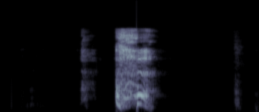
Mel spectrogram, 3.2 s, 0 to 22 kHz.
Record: {
  "cough_length": "3.2 s",
  "cough_amplitude": 32026,
  "cough_signal_mean_std_ratio": 0.31,
  "survey_phase": "beta (2021-08-13 to 2022-03-07)",
  "age": "65+",
  "gender": "Male",
  "wearing_mask": "No",
  "symptom_headache": true,
  "symptom_onset": "12 days",
  "smoker_status": "Ex-smoker",
  "respiratory_condition_asthma": false,
  "respiratory_condition_other": false,
  "recruitment_source": "REACT",
  "submission_delay": "28 days",
  "covid_test_result": "Negative",
  "covid_test_method": "RT-qPCR",
  "influenza_a_test_result": "Negative",
  "influenza_b_test_result": "Negative"
}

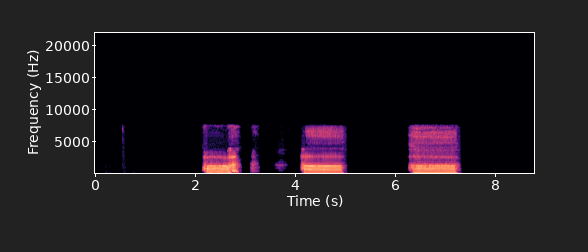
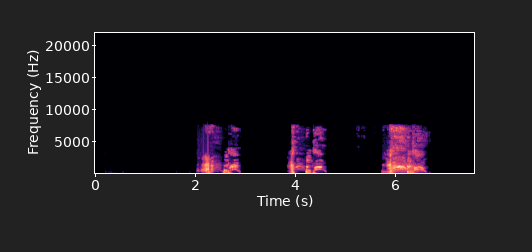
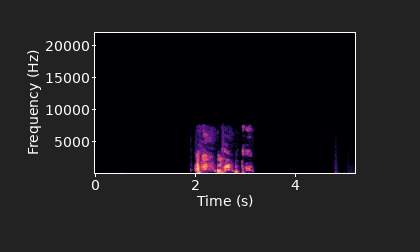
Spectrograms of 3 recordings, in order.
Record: {
  "exhalation_length": "8.8 s",
  "exhalation_amplitude": 27605,
  "exhalation_signal_mean_std_ratio": 0.43,
  "three_cough_length": "7.6 s",
  "three_cough_amplitude": 28187,
  "three_cough_signal_mean_std_ratio": 0.35,
  "cough_length": "5.2 s",
  "cough_amplitude": 29165,
  "cough_signal_mean_std_ratio": 0.24,
  "survey_phase": "beta (2021-08-13 to 2022-03-07)",
  "age": "45-64",
  "gender": "Male",
  "wearing_mask": "No",
  "symptom_cough_any": true,
  "symptom_new_continuous_cough": true,
  "symptom_runny_or_blocked_nose": true,
  "symptom_fatigue": true,
  "symptom_headache": true,
  "smoker_status": "Ex-smoker",
  "respiratory_condition_asthma": false,
  "respiratory_condition_other": false,
  "recruitment_source": "Test and Trace",
  "submission_delay": "2 days",
  "covid_test_result": "Positive",
  "covid_test_method": "RT-qPCR",
  "covid_ct_value": 26.9,
  "covid_ct_gene": "ORF1ab gene",
  "covid_ct_mean": 28.0,
  "covid_viral_load": "670 copies/ml",
  "covid_viral_load_category": "Minimal viral load (< 10K copies/ml)"
}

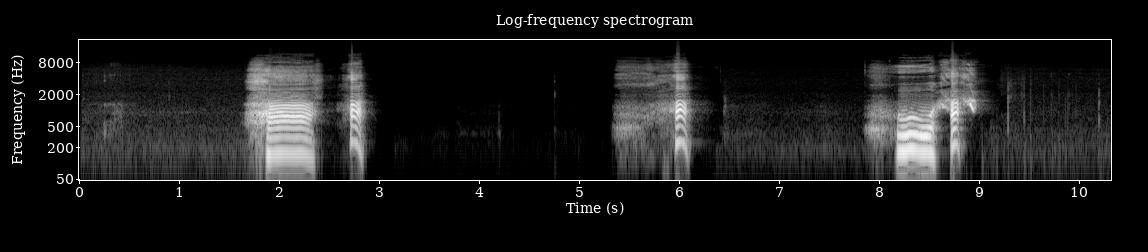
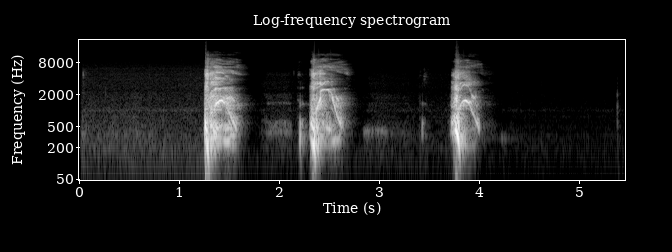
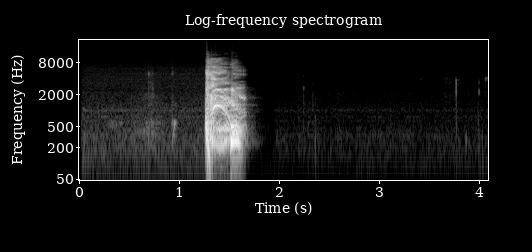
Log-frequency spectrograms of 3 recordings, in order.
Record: {
  "exhalation_length": "10.3 s",
  "exhalation_amplitude": 32424,
  "exhalation_signal_mean_std_ratio": 0.29,
  "three_cough_length": "5.5 s",
  "three_cough_amplitude": 32767,
  "three_cough_signal_mean_std_ratio": 0.28,
  "cough_length": "4.1 s",
  "cough_amplitude": 30849,
  "cough_signal_mean_std_ratio": 0.24,
  "survey_phase": "beta (2021-08-13 to 2022-03-07)",
  "age": "45-64",
  "gender": "Male",
  "wearing_mask": "No",
  "symptom_new_continuous_cough": true,
  "symptom_runny_or_blocked_nose": true,
  "symptom_fatigue": true,
  "symptom_change_to_sense_of_smell_or_taste": true,
  "symptom_loss_of_taste": true,
  "symptom_onset": "3 days",
  "smoker_status": "Never smoked",
  "respiratory_condition_asthma": true,
  "respiratory_condition_other": false,
  "recruitment_source": "Test and Trace",
  "submission_delay": "2 days",
  "covid_test_result": "Positive",
  "covid_test_method": "RT-qPCR",
  "covid_ct_value": 16.7,
  "covid_ct_gene": "ORF1ab gene",
  "covid_ct_mean": 17.0,
  "covid_viral_load": "2800000 copies/ml",
  "covid_viral_load_category": "High viral load (>1M copies/ml)"
}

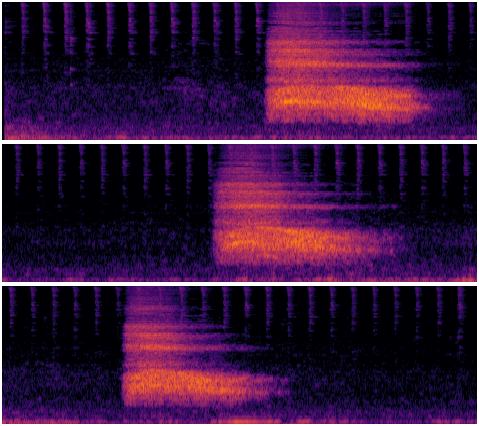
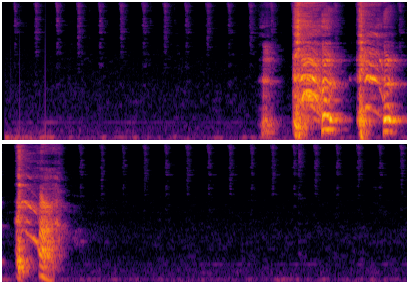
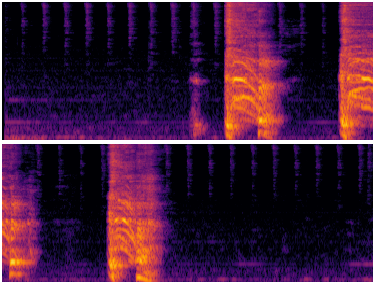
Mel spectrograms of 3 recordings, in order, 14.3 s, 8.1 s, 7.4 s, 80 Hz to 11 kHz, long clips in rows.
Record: {
  "exhalation_length": "14.3 s",
  "exhalation_amplitude": 8958,
  "exhalation_signal_mean_std_ratio": 0.5,
  "cough_length": "8.1 s",
  "cough_amplitude": 30160,
  "cough_signal_mean_std_ratio": 0.32,
  "three_cough_length": "7.4 s",
  "three_cough_amplitude": 31049,
  "three_cough_signal_mean_std_ratio": 0.37,
  "survey_phase": "alpha (2021-03-01 to 2021-08-12)",
  "age": "45-64",
  "gender": "Male",
  "wearing_mask": "No",
  "symptom_none": true,
  "symptom_onset": "7 days",
  "smoker_status": "Never smoked",
  "respiratory_condition_asthma": false,
  "respiratory_condition_other": false,
  "recruitment_source": "REACT",
  "submission_delay": "1 day",
  "covid_test_result": "Negative",
  "covid_test_method": "RT-qPCR"
}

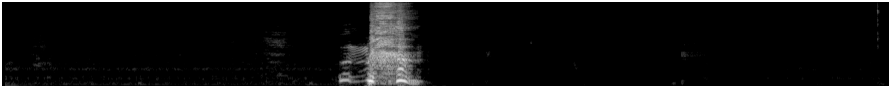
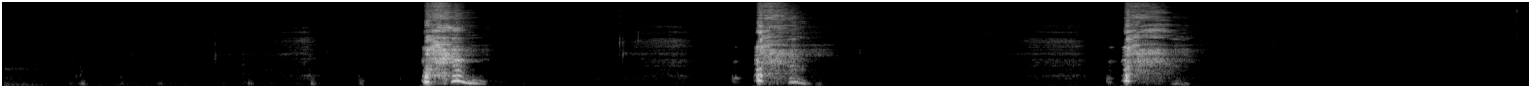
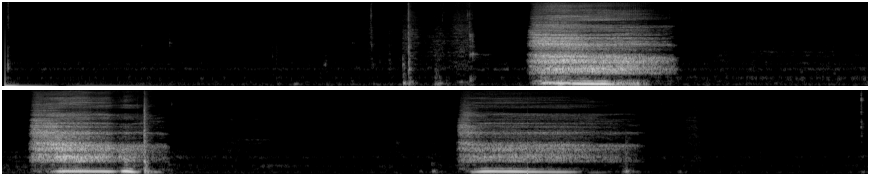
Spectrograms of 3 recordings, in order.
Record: {
  "cough_length": "8.9 s",
  "cough_amplitude": 32768,
  "cough_signal_mean_std_ratio": 0.19,
  "three_cough_length": "15.3 s",
  "three_cough_amplitude": 32768,
  "three_cough_signal_mean_std_ratio": 0.23,
  "exhalation_length": "17.3 s",
  "exhalation_amplitude": 28296,
  "exhalation_signal_mean_std_ratio": 0.39,
  "survey_phase": "beta (2021-08-13 to 2022-03-07)",
  "age": "65+",
  "gender": "Male",
  "wearing_mask": "No",
  "symptom_none": true,
  "smoker_status": "Never smoked",
  "respiratory_condition_asthma": false,
  "respiratory_condition_other": false,
  "recruitment_source": "REACT",
  "submission_delay": "2 days",
  "covid_test_result": "Negative",
  "covid_test_method": "RT-qPCR",
  "influenza_a_test_result": "Negative",
  "influenza_b_test_result": "Negative"
}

